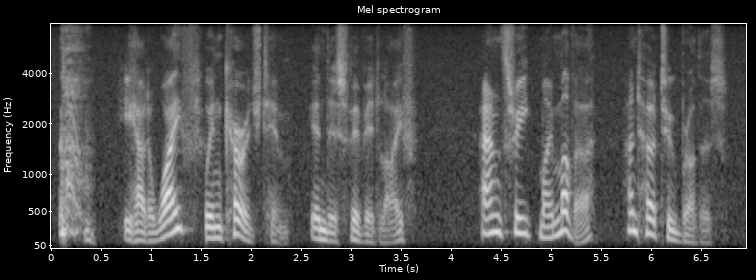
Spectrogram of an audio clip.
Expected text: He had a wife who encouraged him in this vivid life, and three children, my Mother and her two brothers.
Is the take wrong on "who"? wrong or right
wrong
